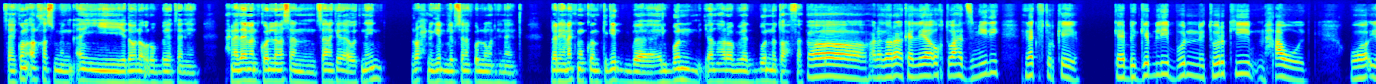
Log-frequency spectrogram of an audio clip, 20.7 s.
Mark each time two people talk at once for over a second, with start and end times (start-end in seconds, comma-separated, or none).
none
